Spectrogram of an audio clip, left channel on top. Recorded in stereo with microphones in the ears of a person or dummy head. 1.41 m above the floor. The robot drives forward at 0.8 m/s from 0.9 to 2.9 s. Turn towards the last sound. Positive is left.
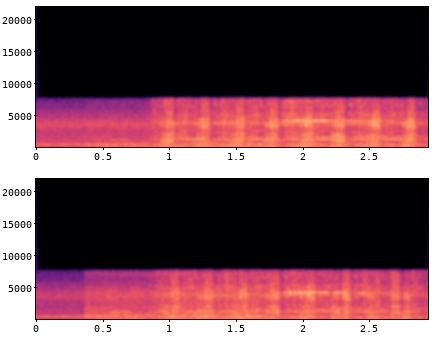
turn(degrees=25)  # may be behind; listen again after turning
